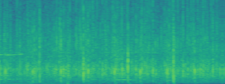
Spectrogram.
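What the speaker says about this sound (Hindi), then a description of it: "जोरदार तालियां हुमा और साकिब के लिए।" A studio audience at a television comedy show claps briskly and evenly, a short burst of dense applause with no voices over it.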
